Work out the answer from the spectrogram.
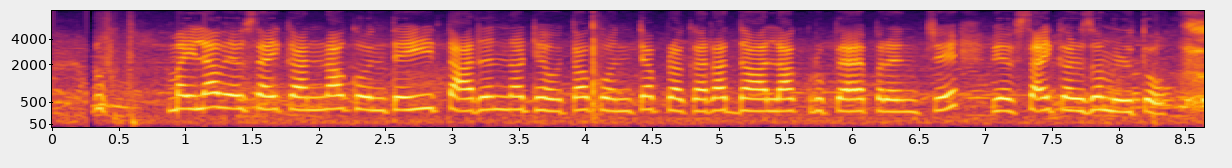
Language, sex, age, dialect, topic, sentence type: Marathi, female, 18-24, Standard Marathi, banking, question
